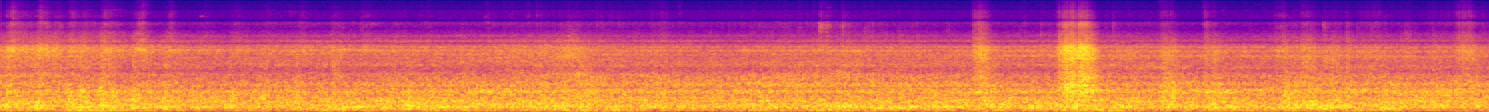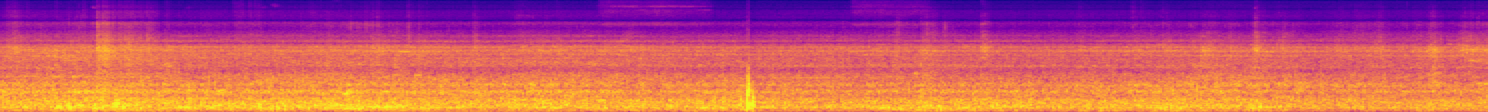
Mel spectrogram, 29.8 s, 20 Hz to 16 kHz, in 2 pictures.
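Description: Container flat wagons of a freight train rolling steadily past, wheels running on the rails. There is a brief louder noise about 11 seconds in and a single sharp click about 22 seconds in.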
